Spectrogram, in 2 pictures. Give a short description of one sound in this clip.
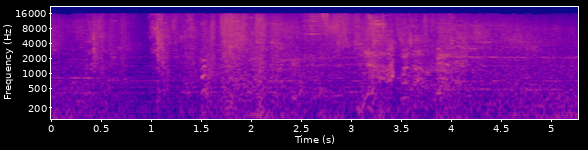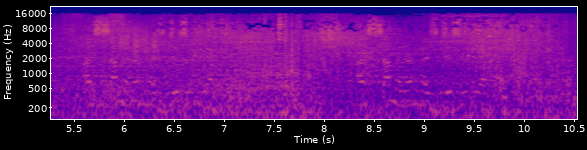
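Battle sound effects of spells and strikes clash rapidly.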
